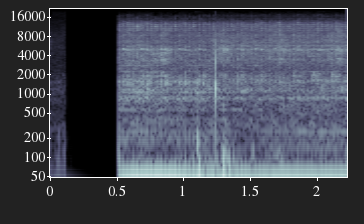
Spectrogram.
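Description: A Dacia diesel car engine, just fitted with new glow plugs, starts instantly after a brief silence and settles into a loud, steady, rumbling idle close by, with a few knocks early on.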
